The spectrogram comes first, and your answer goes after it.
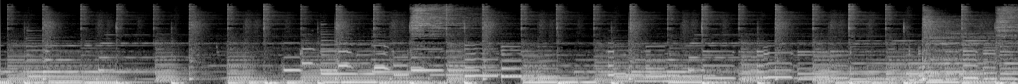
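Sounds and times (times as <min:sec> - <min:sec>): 
relaxing calm romantic Caribbean music loop: 0:00.0 - 0:10.1.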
